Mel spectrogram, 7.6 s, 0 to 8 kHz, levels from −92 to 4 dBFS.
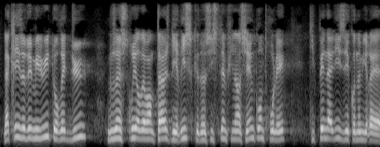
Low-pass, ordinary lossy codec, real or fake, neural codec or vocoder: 7.2 kHz; none; fake; codec, 24 kHz, 1.2 kbps, DualCodec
